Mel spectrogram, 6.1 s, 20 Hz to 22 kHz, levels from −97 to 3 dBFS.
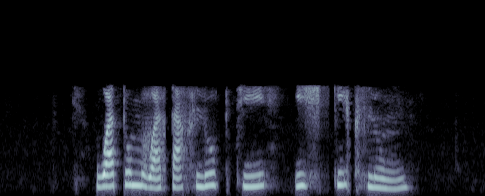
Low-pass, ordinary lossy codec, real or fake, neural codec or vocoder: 3.6 kHz; AAC, 16 kbps; real; none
